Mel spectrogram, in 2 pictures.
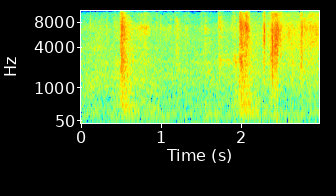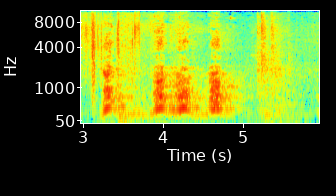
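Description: A Great Dane gives a quick run of four loud barks after some quieter rustling.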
